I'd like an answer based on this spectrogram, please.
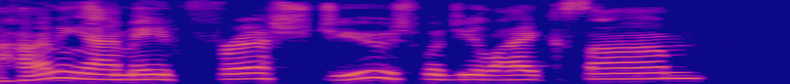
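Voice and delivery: mock sugary, very high-pitched sweet motherly voice. Imagining a group member's mother calling to him, imitating a nice, sweet voice. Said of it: "she sounds so nice and sweet".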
